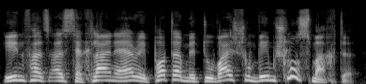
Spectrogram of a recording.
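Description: An audiobook narrator performs an excitable young male bus conductor who gossips, tells his story dramatically, and keeps seeking agreement. The reader raises the voice above his own and adds force, landing at a medium pitch and moderate pace still close to an everyday voice.

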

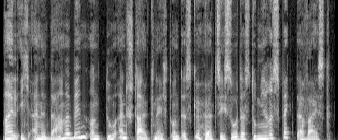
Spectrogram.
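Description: A man's voice: on the high side, sing-song, normal speed, a little mellow, breathy edge, no room sound, studio quality, pitched above the performer's own voice. A prim five-year-old noble girl, read by a man. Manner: prim and precocious.

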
